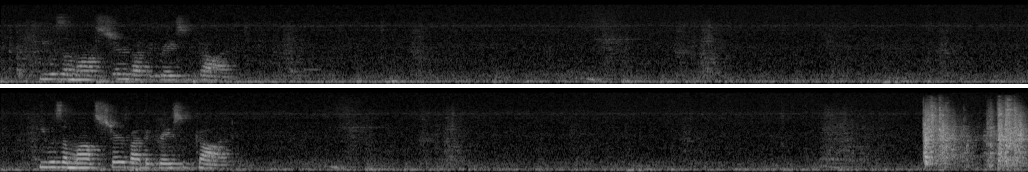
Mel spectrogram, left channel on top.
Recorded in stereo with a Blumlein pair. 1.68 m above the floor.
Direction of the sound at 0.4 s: 65° right.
